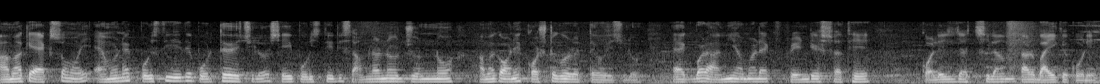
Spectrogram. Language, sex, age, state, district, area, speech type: Bengali, male, 30-45, West Bengal, Paschim Bardhaman, urban, spontaneous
